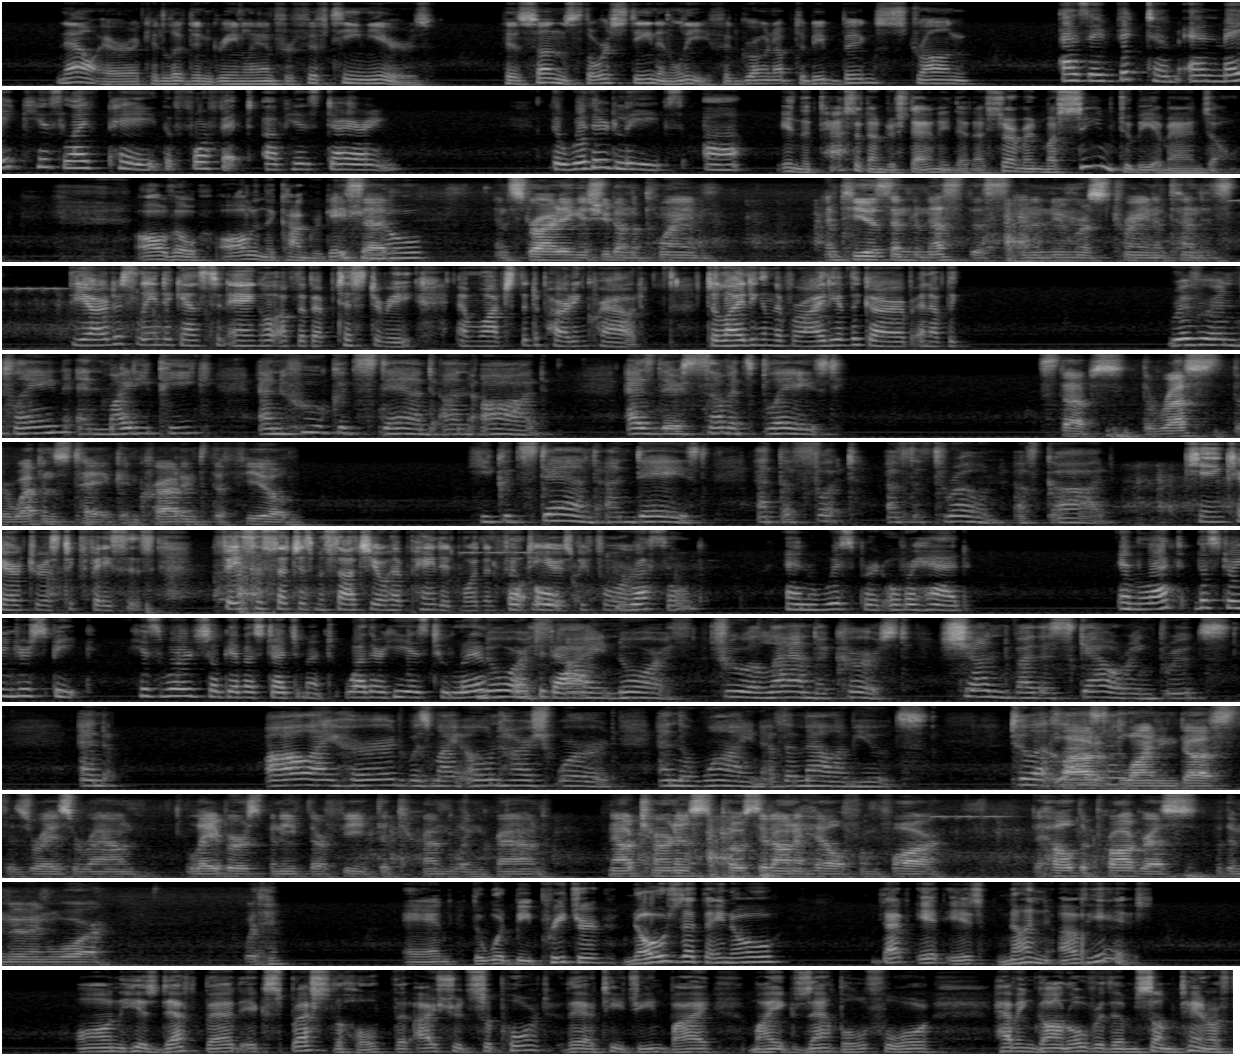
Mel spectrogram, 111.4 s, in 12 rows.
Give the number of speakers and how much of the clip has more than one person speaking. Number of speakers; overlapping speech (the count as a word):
six, about 3%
